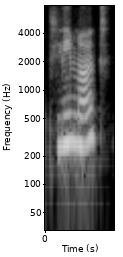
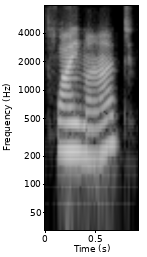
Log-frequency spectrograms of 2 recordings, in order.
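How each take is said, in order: First: The word is said with the learner's pronunciation. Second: The word is said with the standard pronunciation. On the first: This is how the student said it. The speaker calls it wrong. "You say climate" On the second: This is how it should be said. The speaker calls it right. "that is climate"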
